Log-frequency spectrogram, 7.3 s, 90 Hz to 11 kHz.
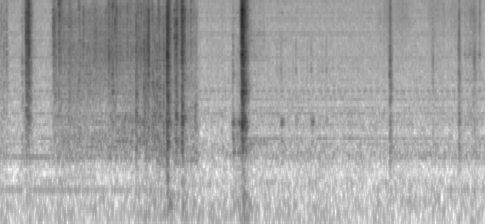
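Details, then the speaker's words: Sony PS3 Fat Blu-ray drive, after repairs, loading a PS3 disc: scattered irregular mechanical clunks and clicks with no steady spin-up hum; laser audible but the disc is clearly not read. "Well, that's the best it's done, but I could hear the laser. But it's it's clearly not reading the disc."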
